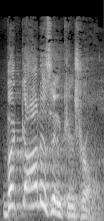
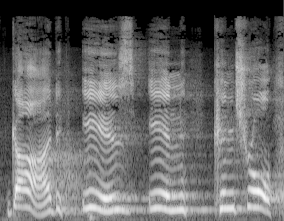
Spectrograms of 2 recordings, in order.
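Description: First: Said in the usual way. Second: God is in control, drawn out and slow; slow emphatic repeat. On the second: Shown as a demonstration. Preacher drives the point home, slow and emphatic. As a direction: lean on each word, very slowly.

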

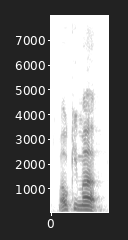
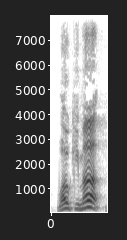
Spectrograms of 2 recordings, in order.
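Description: First: Said in the usual way. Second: A sudden high, loud shout on up. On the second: Real, not acted. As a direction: burst out loud like a wake-up call. Preacher shouts the Lord woke Jacob.

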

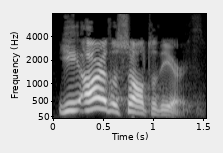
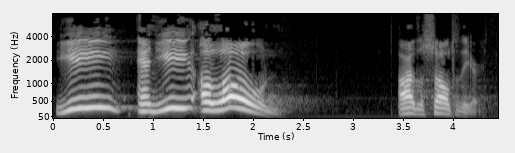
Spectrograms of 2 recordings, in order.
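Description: First: "are" leaned on, falling firmly; plain declaration with "are" stressed; "are" given a firm falling accent. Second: "Ye and ye alone" slow, higher and louder, each "ye" hammered; "Ye and ye alone" stretched out loud and high; emphatic ye alone. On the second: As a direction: drive home "ye alone" slowly. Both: Shown as a demonstration. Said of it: "the Greek is even more emphatic".

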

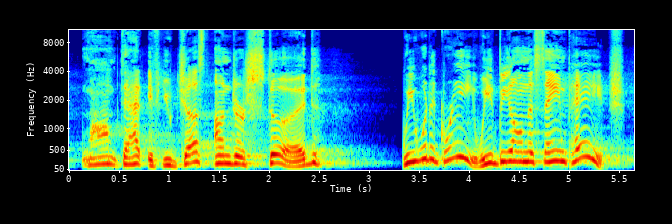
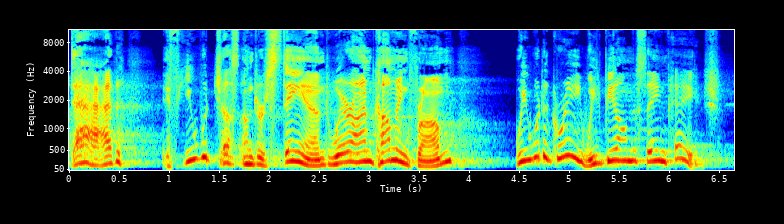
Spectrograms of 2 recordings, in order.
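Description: First: Put-on pleading child. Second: Put-on a kid insisting to dad, pitch jumping much higher on agree; whiny kid sure dad just doesn't get it; pleading kid. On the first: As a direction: plead like a kid sure they're right, a touch whiny. Child voiced arguing with parents. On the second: His children voiced arguing with him.

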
